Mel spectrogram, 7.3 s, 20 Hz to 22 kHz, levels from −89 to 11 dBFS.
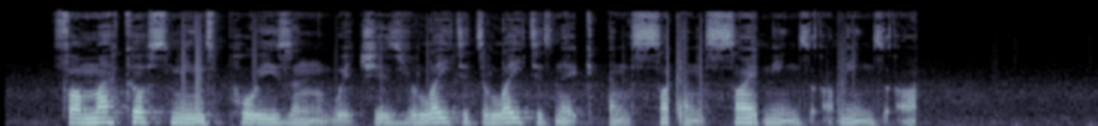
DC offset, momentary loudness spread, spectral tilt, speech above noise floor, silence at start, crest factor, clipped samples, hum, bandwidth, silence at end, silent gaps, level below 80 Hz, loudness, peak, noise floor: under 0.1%; 10 LU; -5.5 dB/octave; 36 dB; 0.35 s; 18 dB; under 0.1%; none; 15.5 kHz; 1.2 s; none; -52 dBFS; -21 LUFS; -2 dBFS; -57 dBFS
